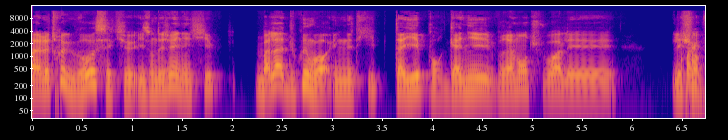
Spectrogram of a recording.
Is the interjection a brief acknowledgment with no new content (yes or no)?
yes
